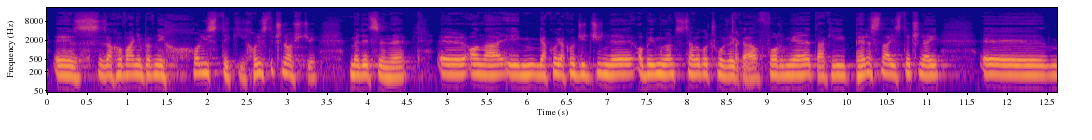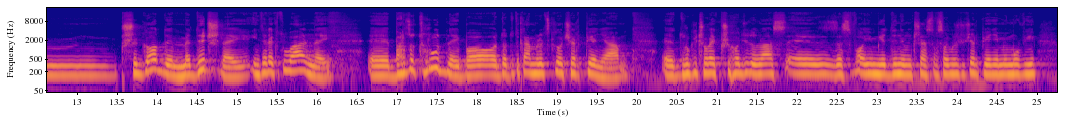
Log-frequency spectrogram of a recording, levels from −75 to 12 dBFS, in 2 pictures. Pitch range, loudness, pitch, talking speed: 155-175 Hz, -15 LUFS, 165 Hz, 95 wpm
